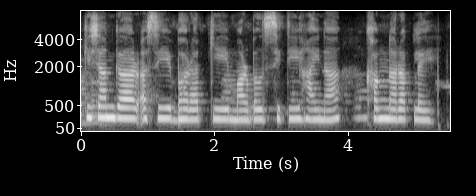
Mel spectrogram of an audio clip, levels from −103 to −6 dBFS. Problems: background conversations at intervals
